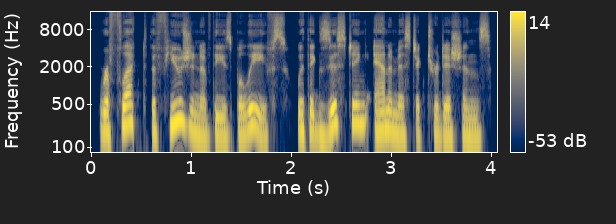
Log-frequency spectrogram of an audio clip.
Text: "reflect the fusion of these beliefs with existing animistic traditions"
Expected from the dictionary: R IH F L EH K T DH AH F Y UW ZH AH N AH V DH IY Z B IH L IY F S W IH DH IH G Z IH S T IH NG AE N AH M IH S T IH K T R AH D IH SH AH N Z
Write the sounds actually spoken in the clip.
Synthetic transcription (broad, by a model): R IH F L EH K T DH AH F Y UW ZH AH N AH V DH IY Z B IH L IY F S W IH DH IH G Z IH S T IH NG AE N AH M IH S T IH K T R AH D IH SH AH N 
